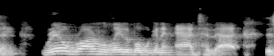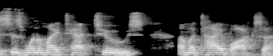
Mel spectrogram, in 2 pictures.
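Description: A man with a Boston accent, medium pitch, ordinary pitch variation and very even loudness. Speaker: author and Thai boxer. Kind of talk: interview.

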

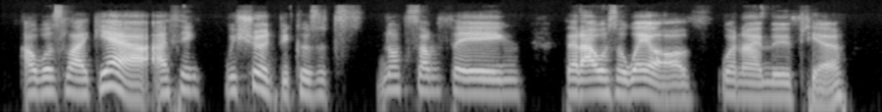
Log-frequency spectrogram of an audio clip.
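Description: A South African accent at a moderate pace with ordinary pitch variation, dry and close with no echo against a quiet background. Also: woman, fairly low pitch for a woman. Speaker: English teacher and podcast co-host. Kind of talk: casual chat.

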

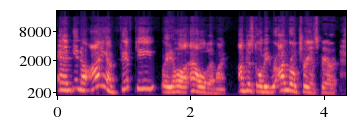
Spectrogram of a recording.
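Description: A woman talks fast in a high pitch, her tone fairly bright and her intonation lively.

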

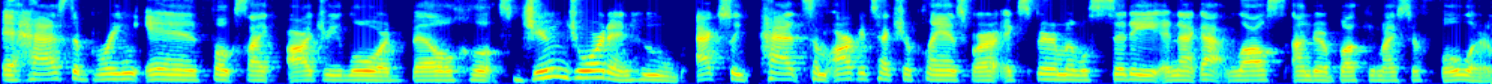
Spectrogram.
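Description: Set against a quiet background, a woman with a Southern US accent speaks at a fairly low pitch. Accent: Southern US, regional diction kept. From US South, North Carolina. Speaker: urban planner, author, artist and activist. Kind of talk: interview conversation.

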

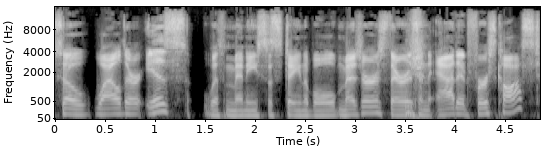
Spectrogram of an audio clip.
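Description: A man's lively voice with an American accent and vocal fry. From US Pacific Northwest. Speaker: sustainability consultant, co-founder of a firm. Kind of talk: interview.

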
